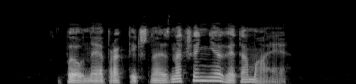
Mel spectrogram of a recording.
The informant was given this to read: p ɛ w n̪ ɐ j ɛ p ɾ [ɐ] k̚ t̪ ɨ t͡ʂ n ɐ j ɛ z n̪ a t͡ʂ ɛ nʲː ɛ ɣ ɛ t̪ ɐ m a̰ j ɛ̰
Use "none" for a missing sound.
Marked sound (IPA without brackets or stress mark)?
a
